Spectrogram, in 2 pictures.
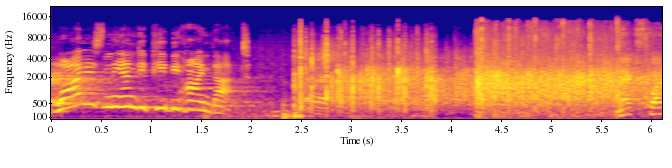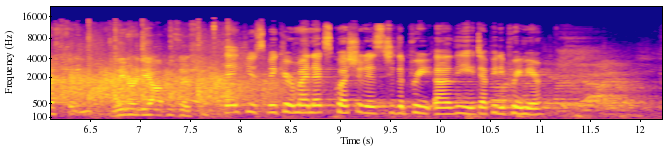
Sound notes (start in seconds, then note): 5.3 applause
